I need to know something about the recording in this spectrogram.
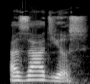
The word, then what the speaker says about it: hazardous: Okay, so it is stressed on the first syllable.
